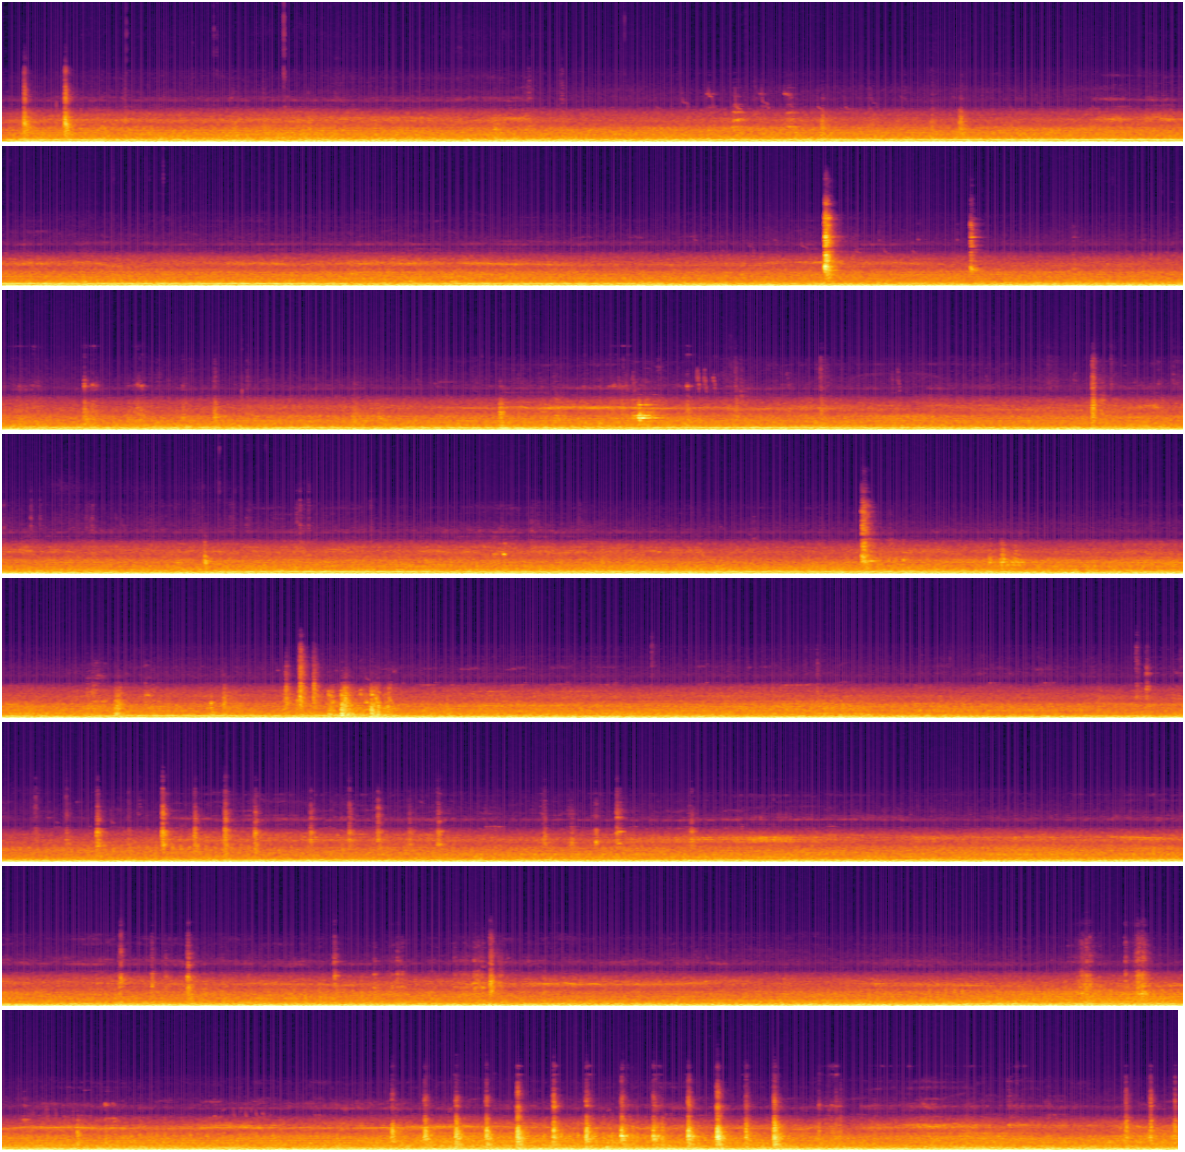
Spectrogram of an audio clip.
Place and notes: soundscape at the edge of the coal mining, drones from a distant huge bucket-wheel excavator at work.
Erkelenz, Germany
